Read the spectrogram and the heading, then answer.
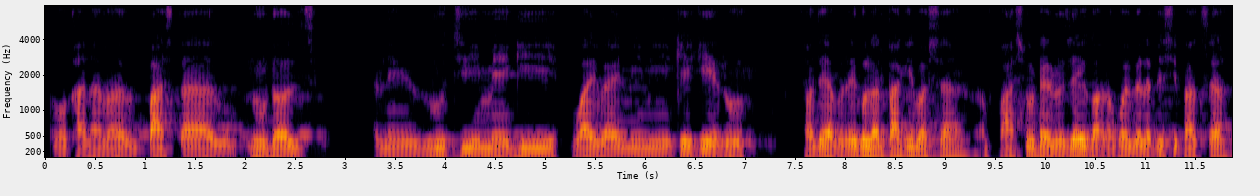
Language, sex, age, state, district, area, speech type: Nepali, male, 18-30, West Bengal, Jalpaiguri, rural, spontaneous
